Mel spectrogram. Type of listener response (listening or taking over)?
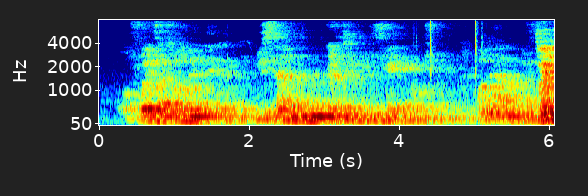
listening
